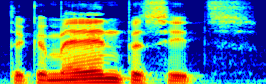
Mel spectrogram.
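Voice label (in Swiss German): "gemeinbsitz", Bas Rhin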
